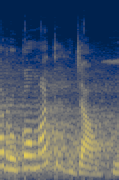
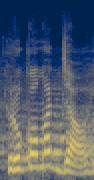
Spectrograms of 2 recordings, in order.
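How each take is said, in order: First: Slow "रुको, मत", pause, separate "जाओ"; 'मत' के बाद विराम. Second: "रुको, मत जाओ" as one unbroken phrase; no pause before or after "मत"; बिना विराम. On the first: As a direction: hold off "जाओ" until after a break following "मत". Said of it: "विराम चिन्ह यहाँ लगा दिया". ("रुको, मत" साथ, फिर रुककर "जाओ") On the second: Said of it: "जिसमें कोई विराम चिन्ह नहीं लगा था". ("रुको, मत जाओ" बिना रुके बोलें) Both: Shown as a demonstration.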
